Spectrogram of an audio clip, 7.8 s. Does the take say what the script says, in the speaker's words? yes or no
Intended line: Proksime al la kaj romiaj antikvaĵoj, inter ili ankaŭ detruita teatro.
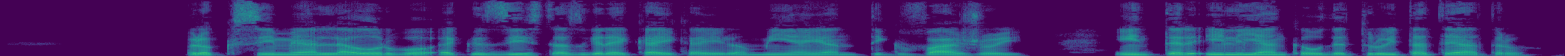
no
